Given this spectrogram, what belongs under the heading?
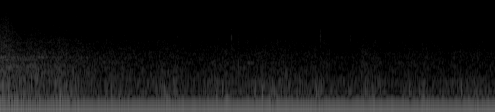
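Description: Hoofbeats of a galloping horse in Elden Ring thud along steadily beneath a constant rushing, rumbling background, with no one speaking.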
